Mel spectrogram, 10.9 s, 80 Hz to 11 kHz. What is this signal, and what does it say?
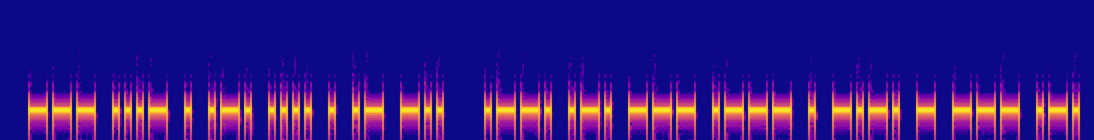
Morse code, heard as a keyed tone, about 20 wpm, 700 Hz. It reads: OVERHEAD PROJECTOR
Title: Difficult Words - Speed-Racing with Hints - 20wpm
